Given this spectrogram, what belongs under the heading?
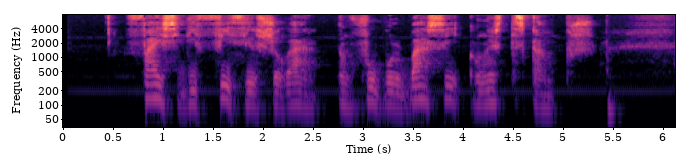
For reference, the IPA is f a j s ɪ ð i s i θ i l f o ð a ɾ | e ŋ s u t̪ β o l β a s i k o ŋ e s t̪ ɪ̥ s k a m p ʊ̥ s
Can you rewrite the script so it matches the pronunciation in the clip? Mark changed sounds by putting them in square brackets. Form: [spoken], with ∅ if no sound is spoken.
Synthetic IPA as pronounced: f a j s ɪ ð i [f] i θ i l [ʃ] o [ɣ] a ɾ | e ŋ [f] u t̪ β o l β a s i k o ŋ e s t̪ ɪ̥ s k a m p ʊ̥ s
